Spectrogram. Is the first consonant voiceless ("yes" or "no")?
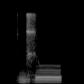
no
